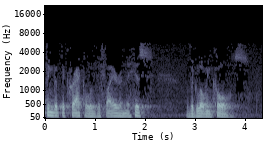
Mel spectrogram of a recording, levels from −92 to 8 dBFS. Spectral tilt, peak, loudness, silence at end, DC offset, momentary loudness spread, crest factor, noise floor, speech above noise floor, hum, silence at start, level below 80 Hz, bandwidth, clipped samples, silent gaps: -7.5 dB/octave; -12 dBFS; -30 LUFS; 0.3 s; under 0.1%; 17 LU; 18 dB; -55 dBFS; 26 dB; none; 0 s; -46 dBFS; 5.8 kHz; under 0.1%; none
